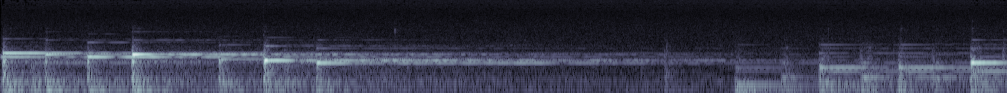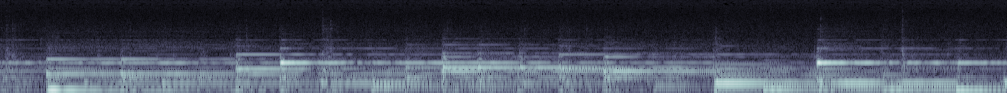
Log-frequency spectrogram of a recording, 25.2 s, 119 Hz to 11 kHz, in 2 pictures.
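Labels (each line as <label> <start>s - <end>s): A slightly distorted and reverberated melodic melancholic piano tune playing indoors. 0.0s - 25.2s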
